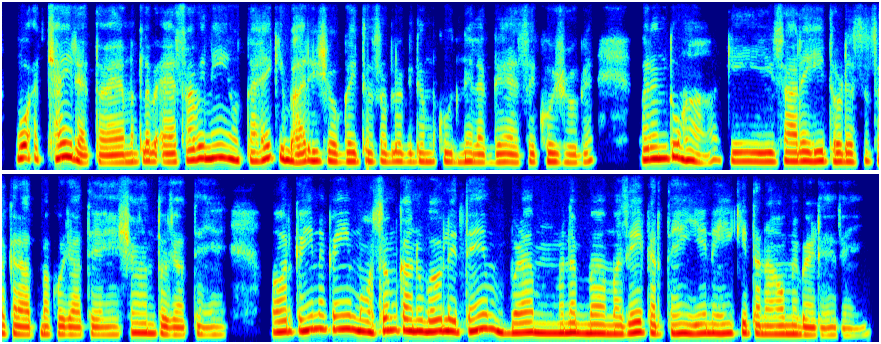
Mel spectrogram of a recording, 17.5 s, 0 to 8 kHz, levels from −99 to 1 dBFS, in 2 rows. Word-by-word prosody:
वो 225 +1 +5
अच्छा 205 +2 -2
ही 245 +1 +6
रहता 140 - -2
है। 140 +1 0
मतलब 155 +2 -4
ऐसा 150 +4 -1
भी 210 +2 +3
नहीं 220 +2 +4
होता 180 -4 +1
है 195 +7 +1
कि 210 - +1
बारिश 170 0 +1
हो 160 - +2
गई 160 -1 +2
तो 165 - -2
सब 155 0 -6
लोग 160 -2 -5
एकदम 155 +1 -5
कूदने 155 -1 -4
लग 145 -2 -6
गए, 150 +1 -2
ऐसे 140 +2 -6
खुश 155 -2 -2
हो 140 -1 -6
गए। 150 +5 -8 0.5
परंतु 210 +4 +4
हाँ, 175 +1 -2
कि 160 -1 0
सारे 165 0 +1
ही 170 - +3
थोड़े 155 -1 0
से 160 +3 -11
सकारात्मक 145 -2 -3
हो 145 - 0
जाते 140 0 -4
हैं, 140 +1 -7
शांत 170 -2 -1
हो 145 - +1
जाते 135 +3 -6
हैं 135 0 -10 0.5
और 195 +1 +2
कहीं 205 +4 +2
ना 245 0 -1
कहीं 240 +1 +1
मौसम 210 0 +2
का 220 -1 +1
अनुभव 200 0 +5
लेते 200 -1 +2
हैं। 240 +4 +3 0.2
बड़ा 175 +1 +3
मतलब 165 -1 +3 0.2
मज़े 165 +4 +2
करते 160 0 -3
हैं, 165 - +2
ये 160 +2 0
नहीं 165 0 +1
कि 175 - +2
तनाव 150 -1 -2
में 150 -1 -1
बैठे 135 -1 -3
रहें। 125 +1 -14
160 Hz, 210 wpm, -15 LUFS, 150-185 Hz, 0.5 s, ही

